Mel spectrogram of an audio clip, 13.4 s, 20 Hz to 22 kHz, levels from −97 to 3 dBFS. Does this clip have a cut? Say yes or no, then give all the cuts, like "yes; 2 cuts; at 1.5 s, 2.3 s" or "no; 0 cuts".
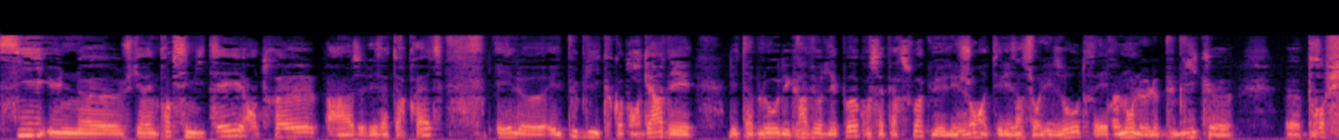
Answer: yes; 1 cut; at 3.5 s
